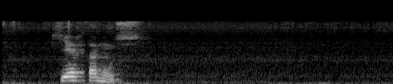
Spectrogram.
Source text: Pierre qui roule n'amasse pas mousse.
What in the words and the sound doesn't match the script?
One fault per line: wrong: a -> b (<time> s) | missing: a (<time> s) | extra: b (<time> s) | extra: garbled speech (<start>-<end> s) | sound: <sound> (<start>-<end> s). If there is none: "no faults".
missing: qui roule n'amasse (0.9 s)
